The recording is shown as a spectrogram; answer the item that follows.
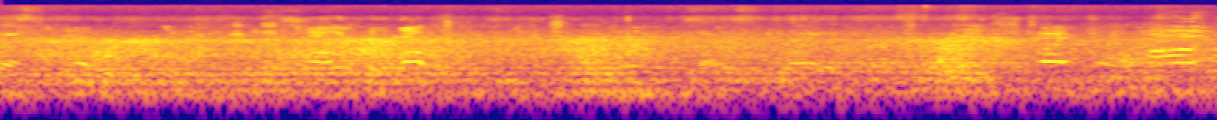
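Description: Indistinct voices of boys calling and chattering to one another on the pitch, over a steady low drone.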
